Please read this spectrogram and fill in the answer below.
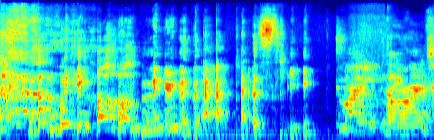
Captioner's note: laughs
